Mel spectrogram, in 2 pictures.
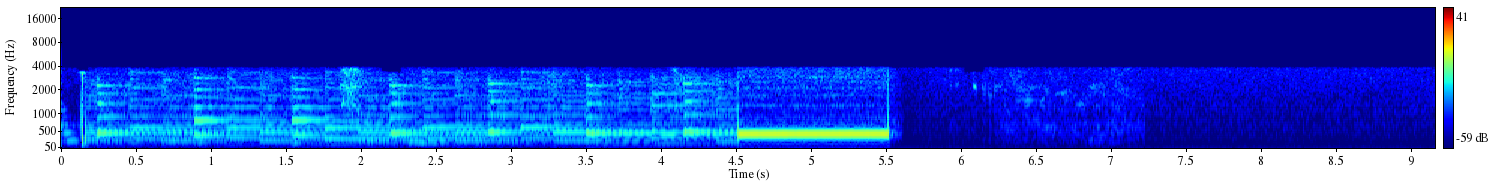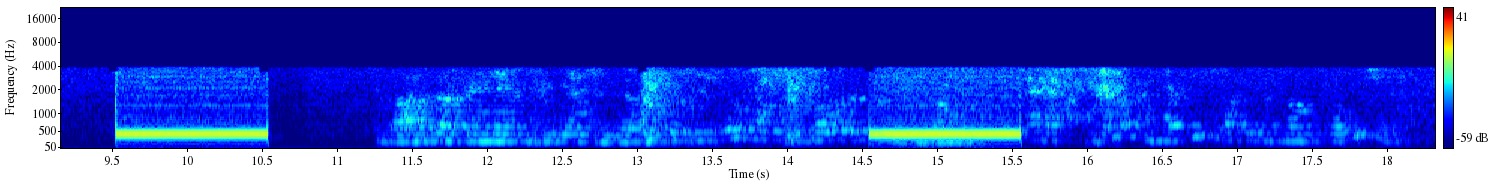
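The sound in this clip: Telephone ringback tone while a call is transferred from accounting to a secretary: three steady tones of about one second each, spaced roughly five seconds apart, with talk in between.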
